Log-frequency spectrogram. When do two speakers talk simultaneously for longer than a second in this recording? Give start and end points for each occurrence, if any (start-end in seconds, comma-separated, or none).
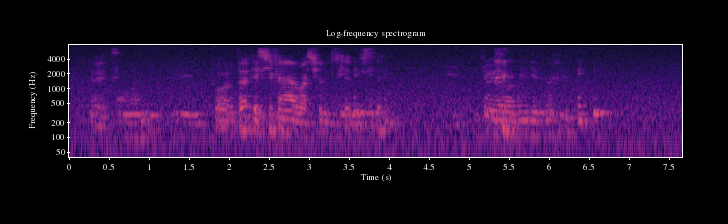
none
